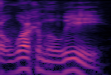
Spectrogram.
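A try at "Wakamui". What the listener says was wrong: Yeah, you just had the wrong emphasis.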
